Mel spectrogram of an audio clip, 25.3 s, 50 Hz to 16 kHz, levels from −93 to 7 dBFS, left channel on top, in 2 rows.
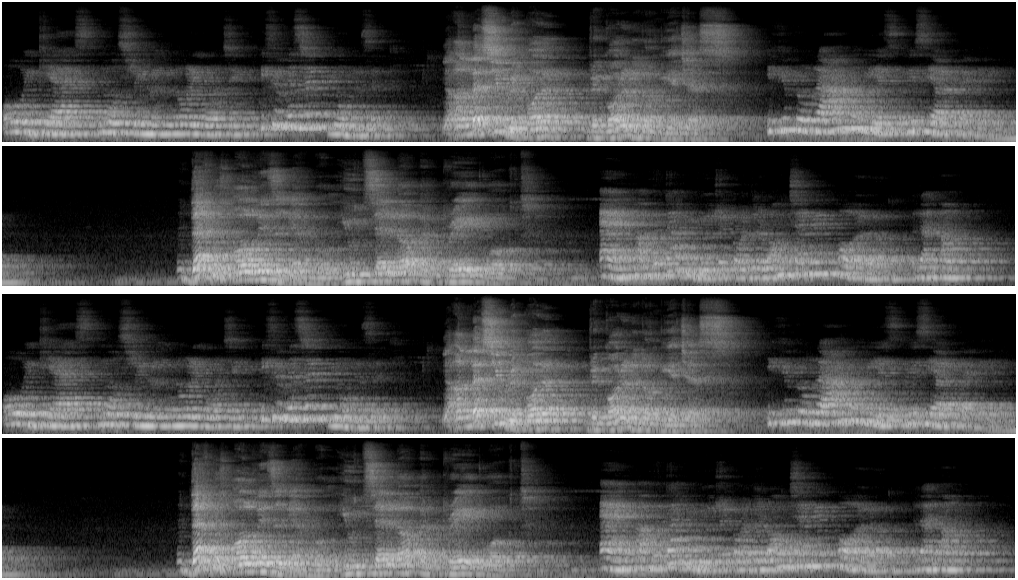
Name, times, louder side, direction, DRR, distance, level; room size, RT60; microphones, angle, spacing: voice 1, 0.0-4.8 9.5-12.8 19.3-19.4 19.7-24.6, equal, 60° left, -7 dB, 2.1 m, -25 dB
voice 2, 5.5-6.9 7.3-9.1 14.9-19.3, equal, 10° right, -8 dB, 2.0 m, -21 dB
16.0 x 10.5 x 2.8 m, 2.2 s
head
